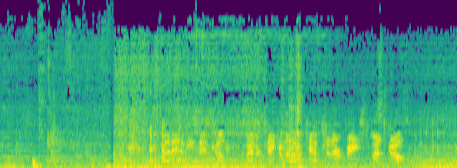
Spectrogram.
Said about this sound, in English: All the tank sounds were actual recordings of tanks that we made in collaboration with the Minsk PC team.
